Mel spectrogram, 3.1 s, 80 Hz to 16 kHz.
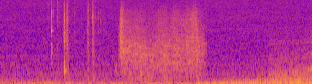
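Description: A car engine in Car Mechanic Simulator 2018 starts up on the dyno after a few short mechanical clicks, then settles into a loud, steady running rumble that builds slightly toward the end.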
